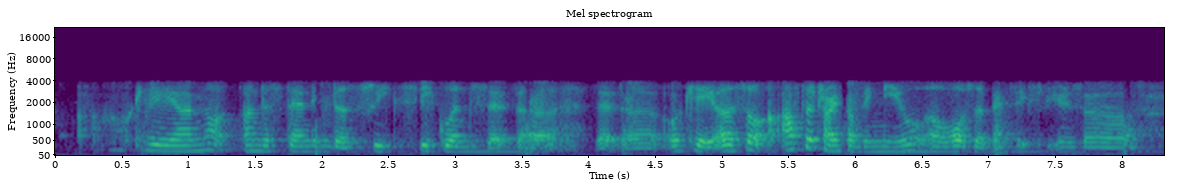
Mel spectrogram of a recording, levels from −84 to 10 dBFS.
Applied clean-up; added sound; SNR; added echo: neural separator model SepFormer DNS4.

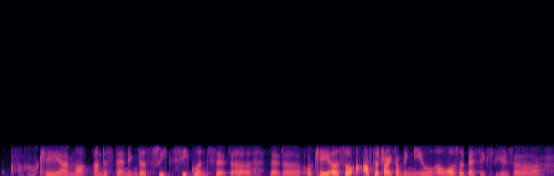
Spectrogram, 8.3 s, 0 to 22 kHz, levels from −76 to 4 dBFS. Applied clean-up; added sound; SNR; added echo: none; none; none; none.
